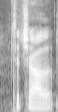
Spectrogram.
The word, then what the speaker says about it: T'Challa: And another thing that's faulty about that comparison, because Martin Luther King, I'm assuming, would be T'Challa. That's how you say his name? – T'Challa.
